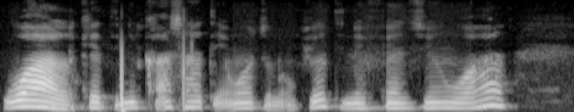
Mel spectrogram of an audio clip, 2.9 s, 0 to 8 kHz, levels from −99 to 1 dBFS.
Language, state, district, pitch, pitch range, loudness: Kokborok, Tripura, West Tripura, 140 Hz, 130-155 Hz, -22 LUFS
